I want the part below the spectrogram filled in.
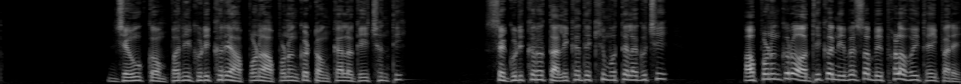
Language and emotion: Odia, fearful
